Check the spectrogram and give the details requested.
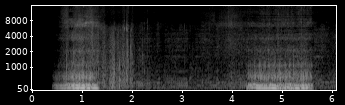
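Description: Two long, low, rattling breaths in about six seconds, separated by a quiet pause: snoring.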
